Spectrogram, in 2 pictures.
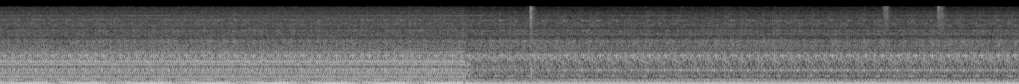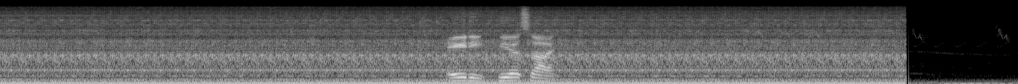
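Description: An air compressor hums steadily nearby.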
